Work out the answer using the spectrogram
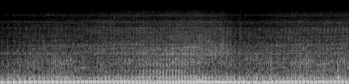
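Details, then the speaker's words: Suzuki QuadRunner 250 ATV, running after sitting about seven years, riding and shifting through gears: steady, even single-cylinder putter pulling cleanly without stumbles or misses; shifts smooth, no clutch adjustment needed. "moving she's smooth she's shifting nice and smooth"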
